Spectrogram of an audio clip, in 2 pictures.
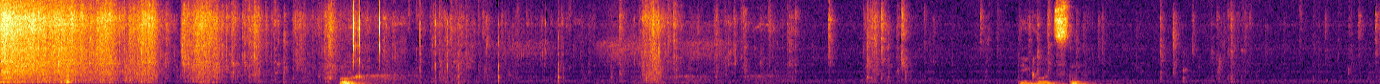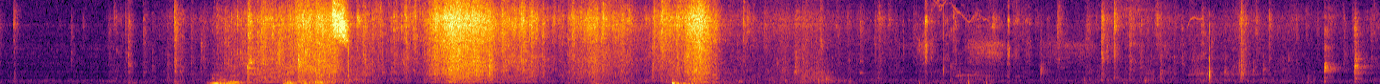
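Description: Scattered bursts of rustling and handling noise with a few short, low vocal sounds, echoing in a small concrete room; the busiest stretch comes about two-thirds of the way through.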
